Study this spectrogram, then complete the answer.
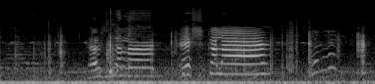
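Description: A young girl squeals loudly close by.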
